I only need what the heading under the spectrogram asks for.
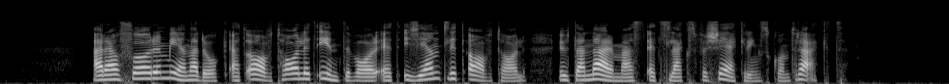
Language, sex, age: Swedish, female, 34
